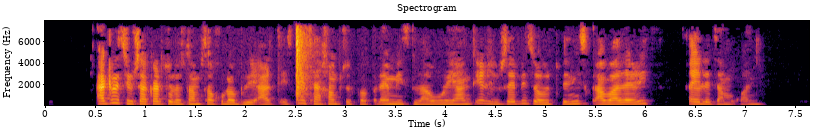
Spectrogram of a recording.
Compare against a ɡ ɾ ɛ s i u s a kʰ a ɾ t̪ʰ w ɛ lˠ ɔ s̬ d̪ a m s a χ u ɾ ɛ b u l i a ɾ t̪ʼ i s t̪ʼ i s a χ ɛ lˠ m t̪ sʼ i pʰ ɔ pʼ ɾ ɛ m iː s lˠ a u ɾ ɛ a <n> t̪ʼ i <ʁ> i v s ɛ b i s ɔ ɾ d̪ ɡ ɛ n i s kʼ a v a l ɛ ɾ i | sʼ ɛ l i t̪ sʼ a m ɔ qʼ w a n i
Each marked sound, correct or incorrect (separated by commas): correct, correct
